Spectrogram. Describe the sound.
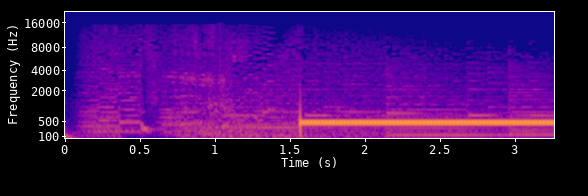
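Ringback tone of an outgoing call to an old cellular number: after a quieter, mixed opening, a loud, steady single-pitched tone starts about halfway and holds unbroken to the end.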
